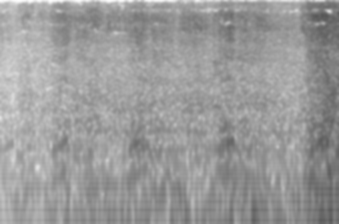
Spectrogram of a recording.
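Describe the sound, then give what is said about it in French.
A motorcycle engine revs with a mid-pitched droning growl that builds gradually louder toward the end, with voices over it. “La moto. Et ouais, c'est la moto. Là, cette fois-ci, c'était la moto.”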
